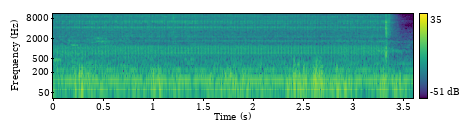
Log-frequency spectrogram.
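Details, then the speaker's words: Customer's AVR (automatic voltage regulator) is noisy when switched on, tested on 220 V AC input: harsh, steady electrical buzz with faint clicks from a chattering internal relay; adjusting the middle adjuster stopped the noise but pushed output voltage too high. "Ayan, maingay talaga. At try natin yung voltage guys, kung meron bang voltage sa 220, naka AC tayo. Ayan, yung relay nyo maingay guys."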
